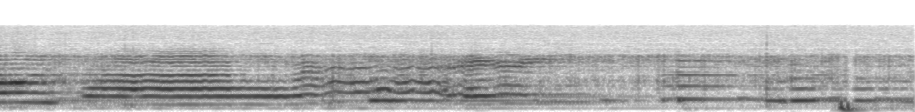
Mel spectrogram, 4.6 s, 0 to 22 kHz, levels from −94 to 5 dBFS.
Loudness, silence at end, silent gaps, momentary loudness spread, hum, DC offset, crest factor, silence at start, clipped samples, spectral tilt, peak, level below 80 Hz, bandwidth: -25 LUFS; 0 s; none; 12 LU; none; under 0.1%; 14 dB; 0 s; under 0.1%; -5.5 dB/octave; -10 dBFS; -60 dBFS; 8.8 kHz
